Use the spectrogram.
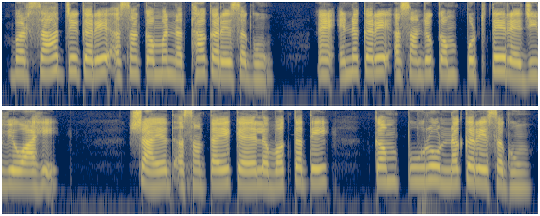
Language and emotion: Sindhi, sad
